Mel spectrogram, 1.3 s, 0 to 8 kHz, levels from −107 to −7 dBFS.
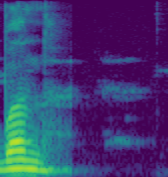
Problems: background sounds at intervals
